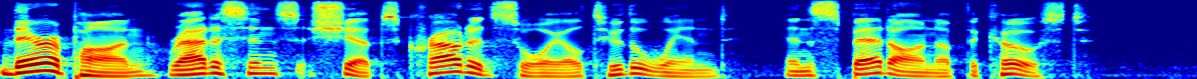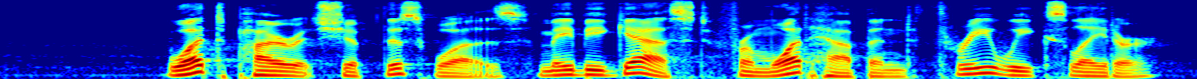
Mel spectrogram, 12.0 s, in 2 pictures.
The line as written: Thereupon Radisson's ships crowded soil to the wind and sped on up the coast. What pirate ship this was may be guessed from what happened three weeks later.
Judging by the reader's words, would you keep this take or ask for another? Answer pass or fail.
pass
